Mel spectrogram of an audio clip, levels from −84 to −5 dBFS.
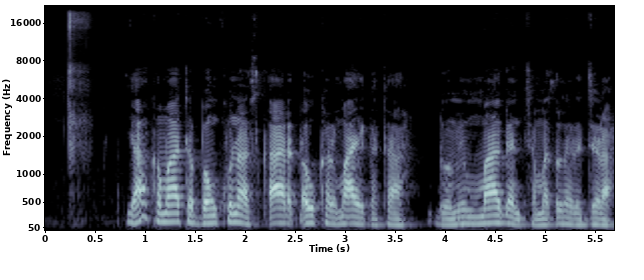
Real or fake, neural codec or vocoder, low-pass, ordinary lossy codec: real; none; 19.8 kHz; none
